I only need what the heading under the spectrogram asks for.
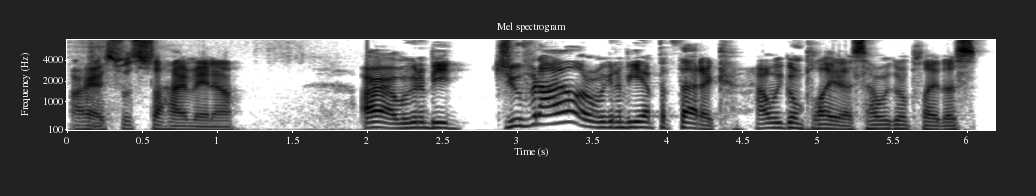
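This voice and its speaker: A man streaming a game playthrough, excitable and quick to laugh and swear. His voice swings widely in pitch. The sound is dry and close on a desk mic. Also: dry recording. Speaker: gaming streamer. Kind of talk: gaming commentary.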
